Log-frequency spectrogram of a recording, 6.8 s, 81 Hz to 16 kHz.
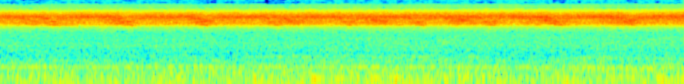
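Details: Cicadas singing up in the trees on a summer evening in Nebraska, July 2019, during the dog days of summer when they are everywhere; a dense, unbroken shrill drone holds steady throughout, with faint low rumble beneath.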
